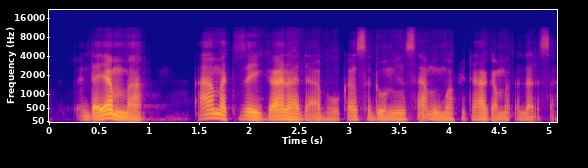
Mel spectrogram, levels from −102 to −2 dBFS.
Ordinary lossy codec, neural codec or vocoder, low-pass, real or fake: none; codec, 24 kHz, 1.2 kbps, DualCodec; none; fake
